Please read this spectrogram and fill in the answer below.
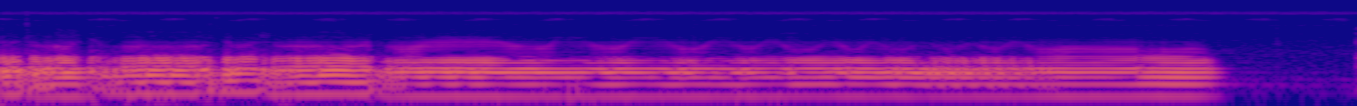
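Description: Tuba playing a run of short low notes, then holding one long low note whose upper tones waver up and down, before cutting off just before the end.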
